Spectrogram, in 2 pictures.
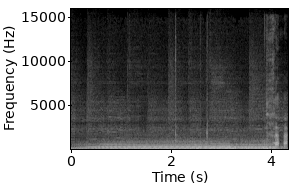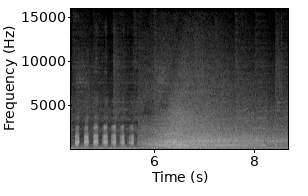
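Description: A 2017 Ford Fusion V6 Sport sedan's engine hums and revs under steady acceleration, shifts gears, then settles into rushing road and wind noise inside the cabin.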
